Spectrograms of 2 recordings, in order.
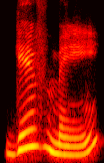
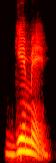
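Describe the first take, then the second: First: Both words are said fully and separately. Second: The words are blended into one reduced word.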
